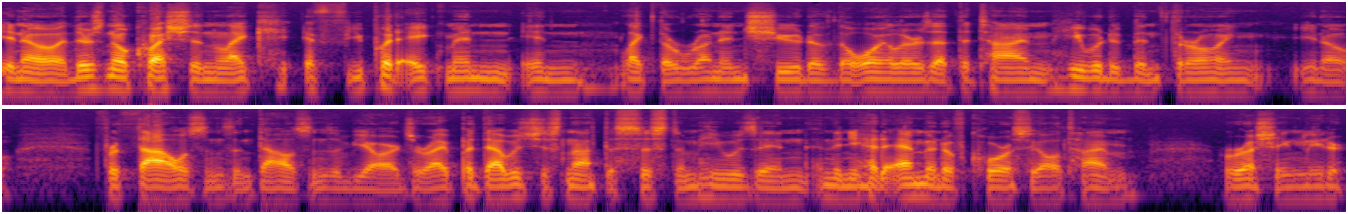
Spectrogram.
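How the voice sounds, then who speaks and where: A man's very deep, low voice, monotone and flat, at a fairly quick pace against a quiet background. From grew up overseas: South Africa, Hong Kong, Singapore; moved to US as teen. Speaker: sports fan guest. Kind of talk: casual chat. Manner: hesitant, many fillers.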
